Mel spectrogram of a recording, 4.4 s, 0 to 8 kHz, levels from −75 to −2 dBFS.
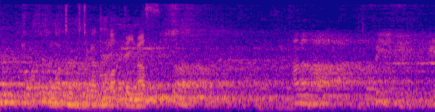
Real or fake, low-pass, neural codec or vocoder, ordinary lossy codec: fake; 7.2 kHz; vocoder, 44.1 kHz, 128 mel bands every 256 samples, BigVGAN v2; none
